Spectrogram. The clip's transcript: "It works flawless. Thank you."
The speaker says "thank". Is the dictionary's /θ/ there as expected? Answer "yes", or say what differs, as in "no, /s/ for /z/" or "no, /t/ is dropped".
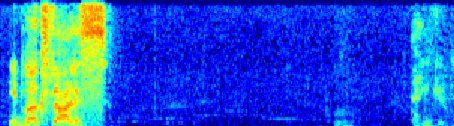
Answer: no, /t/ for /θ/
